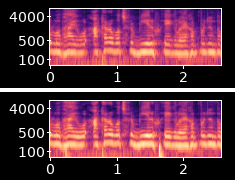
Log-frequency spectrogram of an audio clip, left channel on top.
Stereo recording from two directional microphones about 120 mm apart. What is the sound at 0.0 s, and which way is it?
Speech, 40° right (ahead or behind).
